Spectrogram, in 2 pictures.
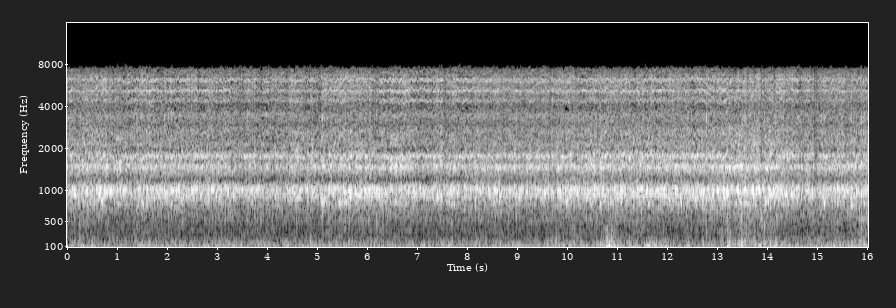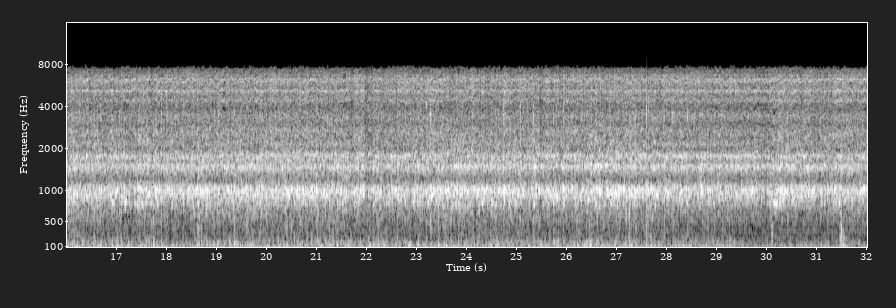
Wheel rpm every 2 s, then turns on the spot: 230, 230, 230, 230, 240, 230, 230, 230, 230, 230, 230, 230, 230, 230, 230, 230.
none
